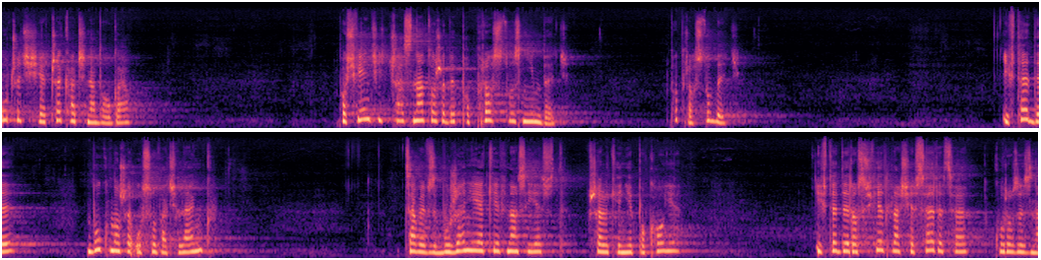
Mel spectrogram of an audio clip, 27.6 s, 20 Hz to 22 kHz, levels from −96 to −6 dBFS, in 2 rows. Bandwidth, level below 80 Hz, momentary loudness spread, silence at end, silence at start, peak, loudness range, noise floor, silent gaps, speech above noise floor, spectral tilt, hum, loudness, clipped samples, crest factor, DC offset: 17 kHz; -76 dBFS; 12 LU; 0 s; 0 s; -8 dBFS; 10 LU; -70 dBFS; none; 47 dB; -4.5 dB/octave; none; -24 LUFS; under 0.1%; 18 dB; under 0.1%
